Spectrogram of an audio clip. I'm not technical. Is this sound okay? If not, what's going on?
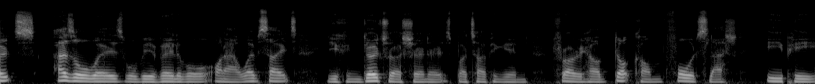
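No. From 2.20 to 3.25 s and again from 6.13 to 7.48 s, the speech suddenly plays about 5.8% faster and sounds nearly a semitone higher, then snaps back to normal. This is a drift correction step, likely software briefly speeding up playback to keep two clocks matched.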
